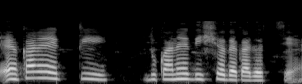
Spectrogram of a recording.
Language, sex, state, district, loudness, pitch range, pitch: Bengali, female, Assam, Hailakandi, -17 LUFS, 225-260 Hz, 240 Hz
